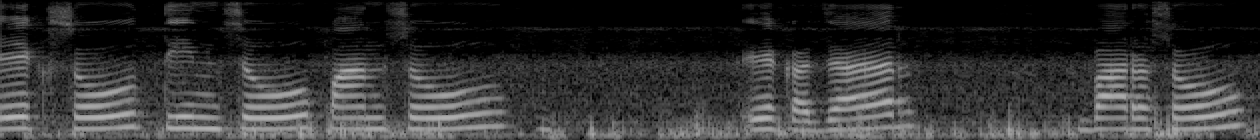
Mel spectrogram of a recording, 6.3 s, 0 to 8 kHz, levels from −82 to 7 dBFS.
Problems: constant background noise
